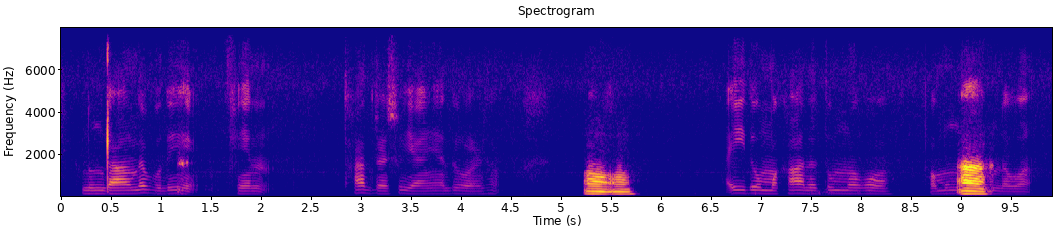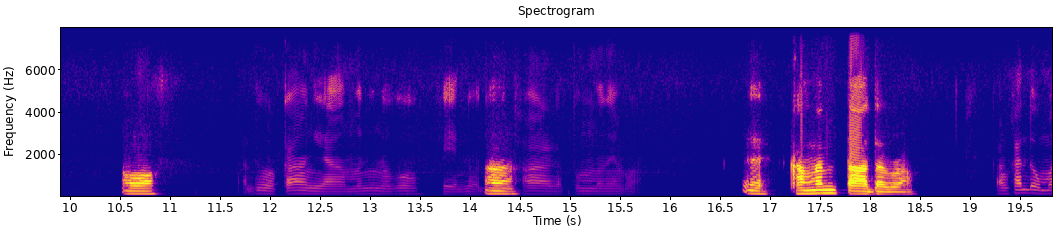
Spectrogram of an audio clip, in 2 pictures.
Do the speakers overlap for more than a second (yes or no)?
no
